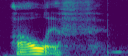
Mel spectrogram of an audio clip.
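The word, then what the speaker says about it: aleph: It's pronounced olif. A l e p.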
